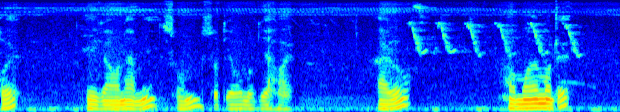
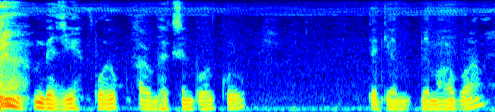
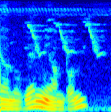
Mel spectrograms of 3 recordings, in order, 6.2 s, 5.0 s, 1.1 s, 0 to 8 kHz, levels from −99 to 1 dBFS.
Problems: low volume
